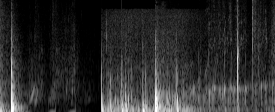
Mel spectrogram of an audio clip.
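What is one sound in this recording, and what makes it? Wooden blocks break with short dull knocks.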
